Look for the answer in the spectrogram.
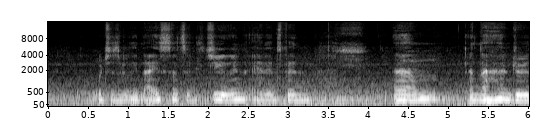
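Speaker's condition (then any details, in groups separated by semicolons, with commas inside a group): Cerebral palsy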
